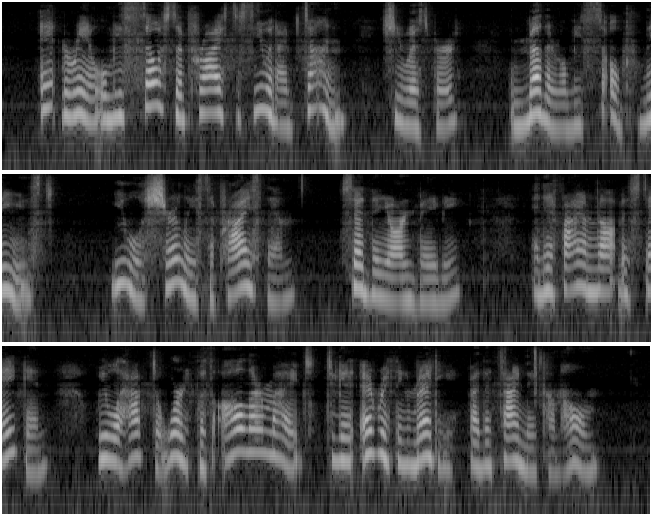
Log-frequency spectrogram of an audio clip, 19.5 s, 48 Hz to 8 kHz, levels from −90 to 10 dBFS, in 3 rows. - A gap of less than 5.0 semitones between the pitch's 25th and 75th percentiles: No, average, 5.3 semitones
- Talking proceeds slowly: No, average, 165 wpm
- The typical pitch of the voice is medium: No, high, 225 Hz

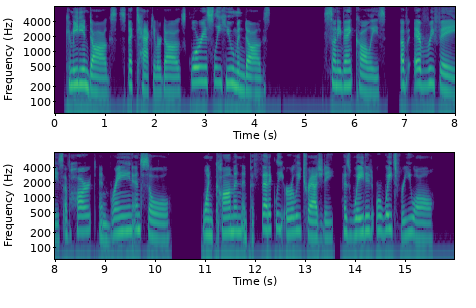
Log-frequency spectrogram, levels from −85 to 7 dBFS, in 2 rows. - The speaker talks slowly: Yes, slow, 115 wpm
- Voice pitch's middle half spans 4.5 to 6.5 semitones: Yes, average, 5.3 semitones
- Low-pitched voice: No, high, 195 Hz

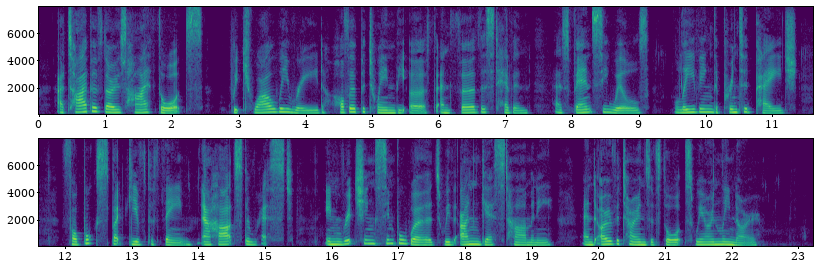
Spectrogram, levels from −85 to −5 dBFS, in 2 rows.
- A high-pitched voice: Yes, high, 200 Hz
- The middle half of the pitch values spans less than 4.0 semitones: Yes, average, 2.9 semitones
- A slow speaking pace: Yes, slow, 120 wpm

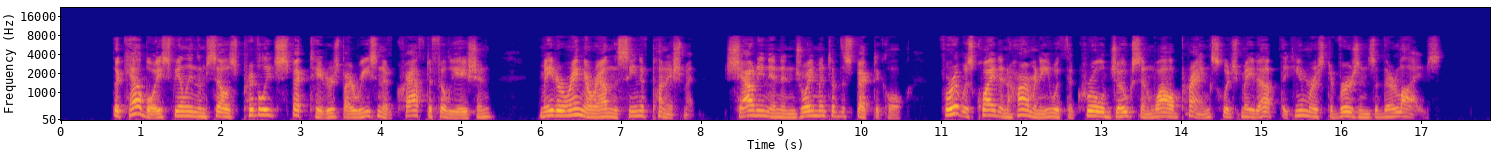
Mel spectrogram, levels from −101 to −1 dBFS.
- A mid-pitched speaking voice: Yes, medium, 145 Hz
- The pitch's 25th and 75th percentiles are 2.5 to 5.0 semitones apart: No, wide, 5.5 semitones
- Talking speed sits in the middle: Yes, average, 160 wpm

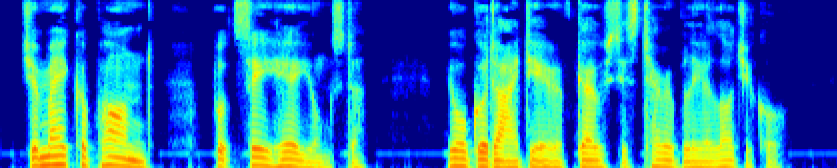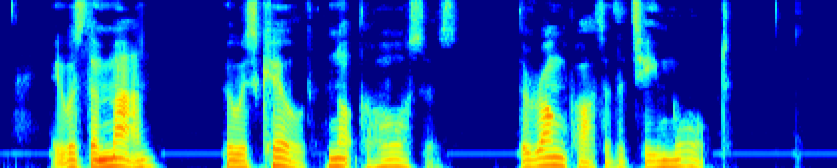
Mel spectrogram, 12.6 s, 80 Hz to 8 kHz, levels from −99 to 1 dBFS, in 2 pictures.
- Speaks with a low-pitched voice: Yes, low, 115 Hz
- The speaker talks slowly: No, average, 145 wpm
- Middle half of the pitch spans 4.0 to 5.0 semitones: No, average, 2.9 semitones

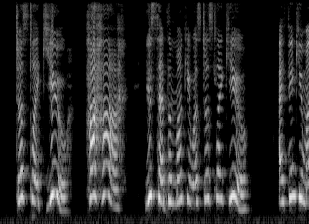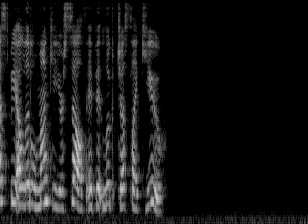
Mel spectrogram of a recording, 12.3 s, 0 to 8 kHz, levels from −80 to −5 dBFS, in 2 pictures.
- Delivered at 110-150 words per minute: Yes, average, 140 wpm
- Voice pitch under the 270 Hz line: No, very high, 295 Hz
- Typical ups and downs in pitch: No, wide, 6.2 semitones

